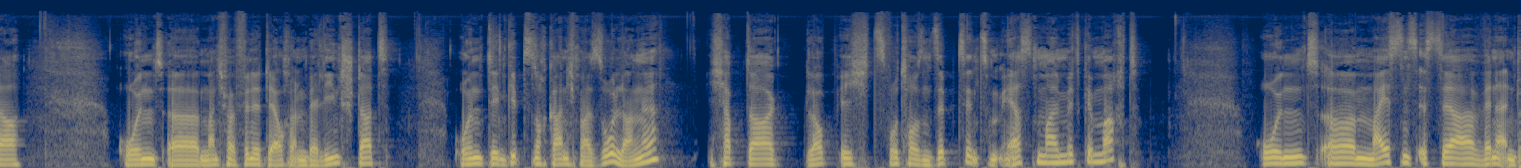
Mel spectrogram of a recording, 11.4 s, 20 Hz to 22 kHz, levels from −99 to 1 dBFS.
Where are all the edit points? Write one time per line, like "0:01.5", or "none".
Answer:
none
